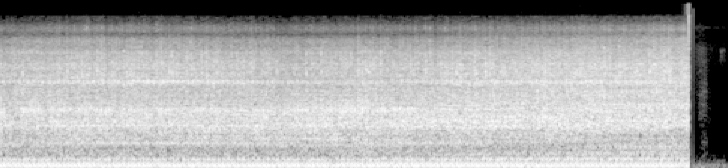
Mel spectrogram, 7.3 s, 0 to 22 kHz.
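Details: Rebuilt John Deere 8300 tractor on test run under load: steady deep diesel drone holding even speed with no knocks or misses, then clean shutoff; temperatures stayed good throughout.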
